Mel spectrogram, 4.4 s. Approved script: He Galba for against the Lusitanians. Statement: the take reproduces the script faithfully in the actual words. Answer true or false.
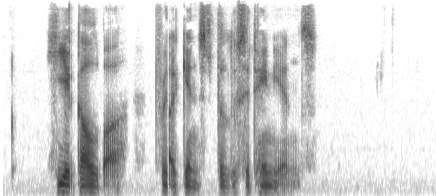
true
